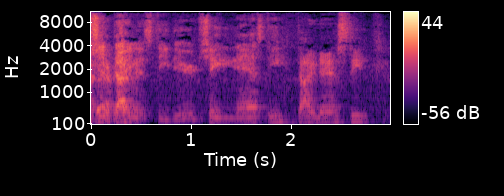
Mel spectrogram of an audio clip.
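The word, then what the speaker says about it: Shadynasty: try to say that right sh Dynasty dude Shady nasty Dynasty sh Dynasty for it's a it's a reference to oon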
